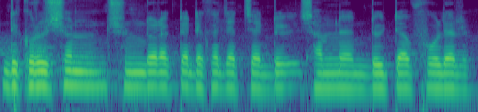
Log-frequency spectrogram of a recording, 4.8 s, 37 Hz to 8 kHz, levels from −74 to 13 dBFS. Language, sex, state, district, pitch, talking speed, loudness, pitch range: Bengali, male, Tripura, West Tripura, 125 Hz, 125 wpm, -14 LUFS, 120-130 Hz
